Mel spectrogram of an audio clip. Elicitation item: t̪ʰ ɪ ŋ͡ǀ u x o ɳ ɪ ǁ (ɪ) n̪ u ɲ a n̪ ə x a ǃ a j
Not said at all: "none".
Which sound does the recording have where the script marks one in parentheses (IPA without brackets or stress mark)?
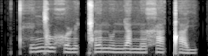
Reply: ə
